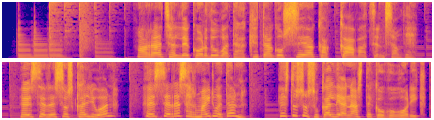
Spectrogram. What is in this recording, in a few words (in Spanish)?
Publi Euskera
